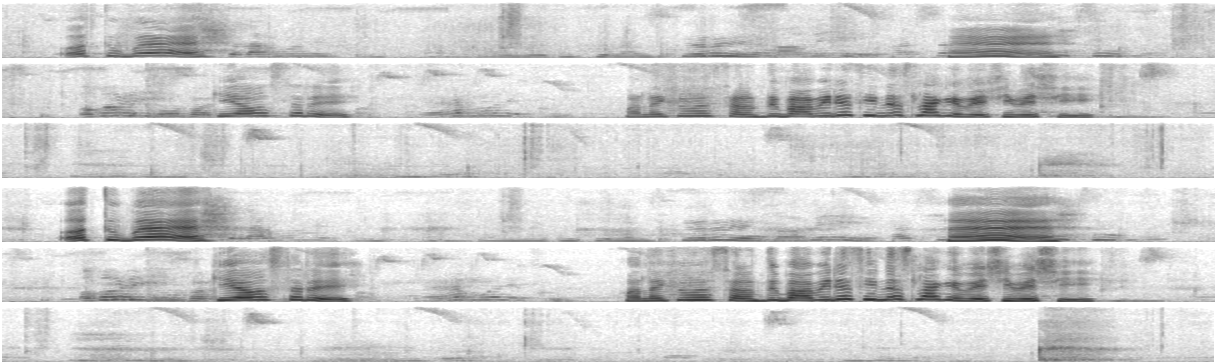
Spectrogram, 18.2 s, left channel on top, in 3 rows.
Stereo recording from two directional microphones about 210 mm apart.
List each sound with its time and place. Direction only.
0.3 s speech: 35° right (ahead or behind)
4.7 s speech: 35° right (ahead or behind)
7.1 s speech: 35° right (ahead or behind)
9.1 s a woman's voice: 30° right (ahead or behind)
17.2 s a sound: 35° right (ahead or behind)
